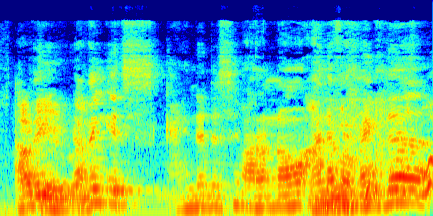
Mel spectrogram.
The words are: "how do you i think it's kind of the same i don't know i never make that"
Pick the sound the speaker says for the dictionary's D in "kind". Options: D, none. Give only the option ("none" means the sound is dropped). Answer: D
